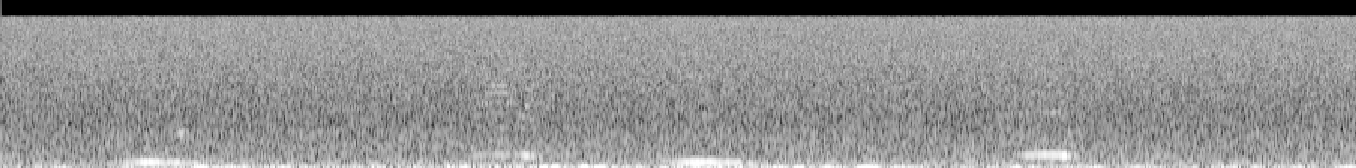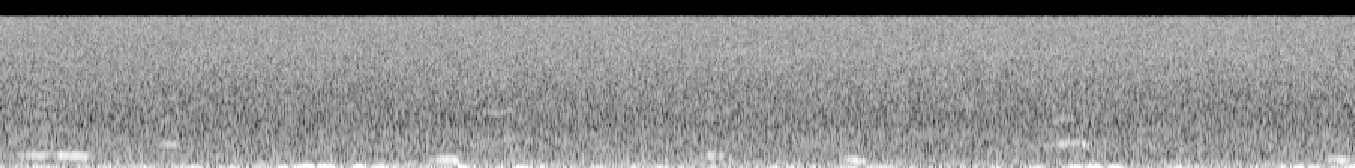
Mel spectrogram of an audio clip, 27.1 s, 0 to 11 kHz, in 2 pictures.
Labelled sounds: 4.8	5.1	humpback whale, 1.6 to 1.7 kHz

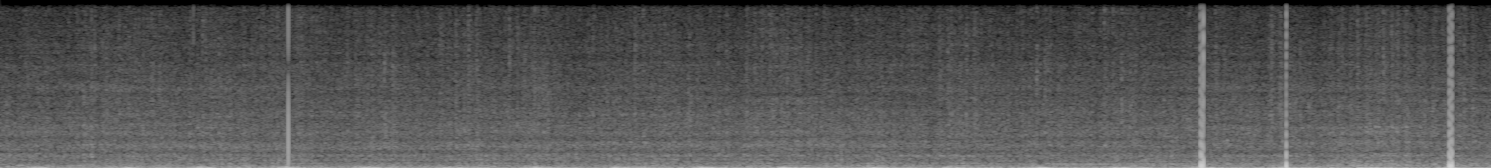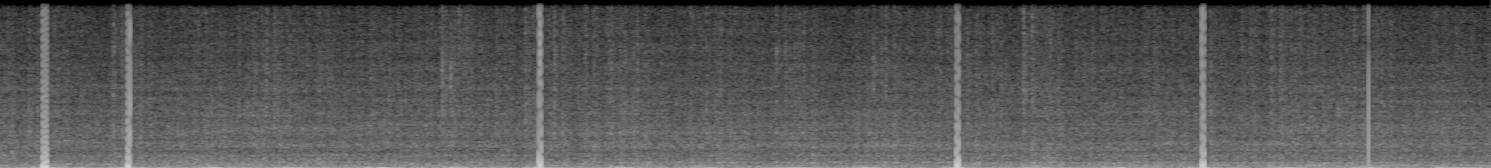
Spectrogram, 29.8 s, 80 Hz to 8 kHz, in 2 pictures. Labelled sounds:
3.7	11.2	vessel noise, 0 to 8.0 kHz

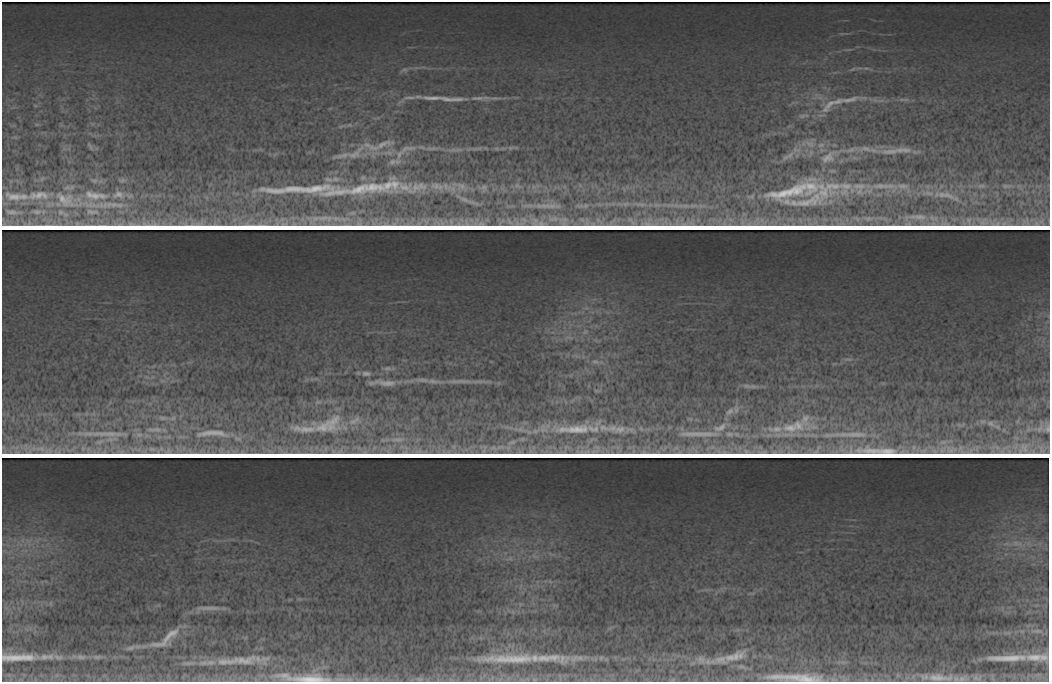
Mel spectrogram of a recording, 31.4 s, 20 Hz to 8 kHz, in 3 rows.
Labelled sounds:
3.3	4.7	humpback whale, 0.83 to 3.3 kHz
7.6	9.1	humpback whale, 0.83 to 5.4 kHz
13.5	14.9	humpback whale, 0.90 to 3.0 kHz
16.2	17.5	humpback whale, 2.5 to 2.9 kHz
17.8	18.2	humpback whale, 0.86 to 0.96 kHz
18.8	19.1	humpback whale, 1.2 to 1.4 kHz
21.0	21.3	humpback whale, 2.4 to 2.7 kHz
22.7	23.3	humpback whale, 0.80 to 2.7 kHz
27.9	28.3	humpback whale, 1.1 to 1.4 kHz
30.3	31.3	humpback whale, 2.3 to 2.9 kHz

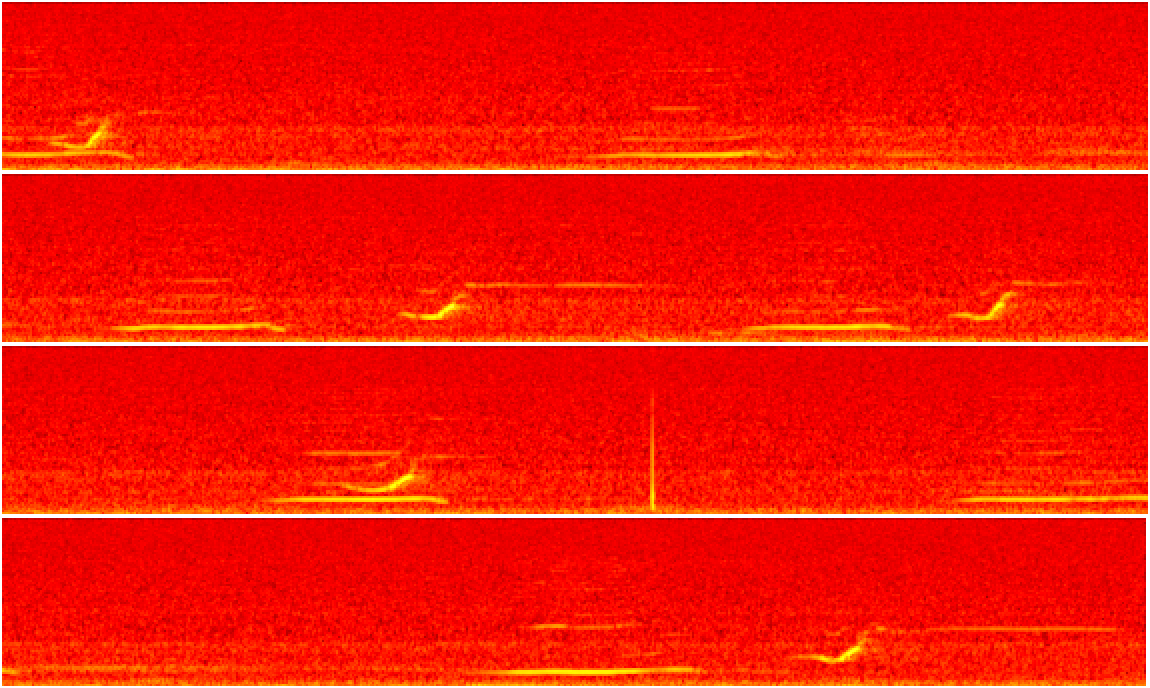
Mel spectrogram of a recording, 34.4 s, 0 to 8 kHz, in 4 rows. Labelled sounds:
0.1	0.3	humpback whale, 2.2 to 2.4 kHz
4.9	5.3	humpback whale, 1.1 to 1.2 kHz
10.0	10.3	humpback whale, 1.1 to 1.2 kHz
12.1	13.1	humpback whale, 0.96 to 1.1 kHz
19.5	20.2	humpback whale, 0.83 to 1.2 kHz
29.7	30.4	humpback whale, 1.0 to 1.2 kHz
32.8	33.3	humpback whale, 0.99 to 1.1 kHz

